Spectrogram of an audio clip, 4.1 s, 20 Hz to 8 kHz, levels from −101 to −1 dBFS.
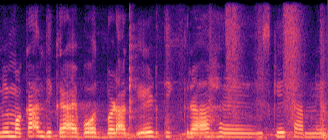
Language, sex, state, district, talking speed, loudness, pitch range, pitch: Hindi, female, Maharashtra, Gondia, 190 wpm, -17 LUFS, 220-240 Hz, 235 Hz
